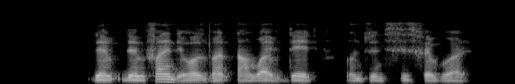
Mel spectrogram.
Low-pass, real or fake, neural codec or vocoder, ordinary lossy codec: 7.2 kHz; fake; codec, 16 kHz, 8 kbps, FunCodec, trained on Chinese and English, 25 frames a second; none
